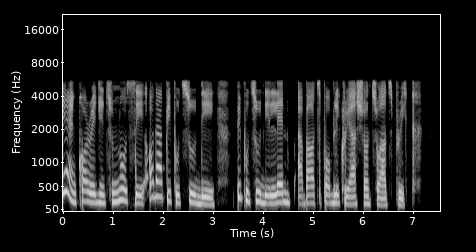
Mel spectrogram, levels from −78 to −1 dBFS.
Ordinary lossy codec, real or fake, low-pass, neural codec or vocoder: none; real; 5.4 kHz; none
